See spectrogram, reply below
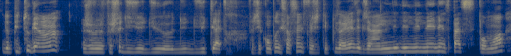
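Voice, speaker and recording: Being interviewed, a comedian from Marseille, France stutters strongly and repeats sounds again and again. He speaks at a moderate pace in a mellow, somewhat high voice.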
